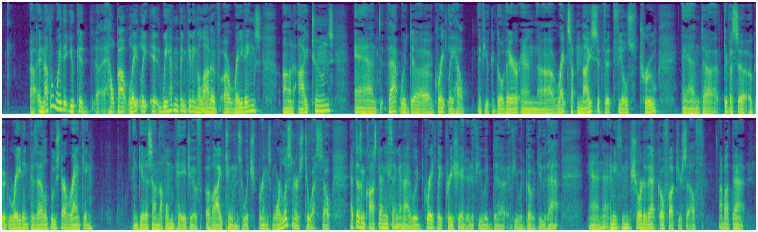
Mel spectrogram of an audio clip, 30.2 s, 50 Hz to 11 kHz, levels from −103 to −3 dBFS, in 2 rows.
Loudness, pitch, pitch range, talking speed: -17 LUFS, 110 Hz, 100-125 Hz, 205 wpm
